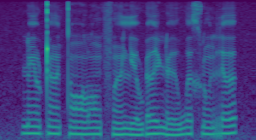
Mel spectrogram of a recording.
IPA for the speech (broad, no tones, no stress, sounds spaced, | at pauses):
ɳ ẽ u̯ ʈ ə̃ː t ɔ̃ lˠ ũ f ə̃ lʲ ə w ɽ ə i̯ ɳ ɘ w ə x ɽ ũ r ə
